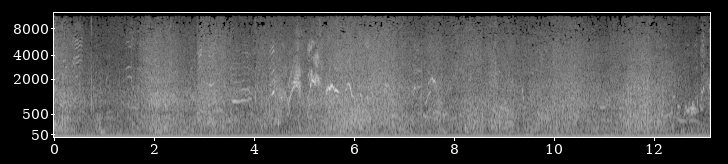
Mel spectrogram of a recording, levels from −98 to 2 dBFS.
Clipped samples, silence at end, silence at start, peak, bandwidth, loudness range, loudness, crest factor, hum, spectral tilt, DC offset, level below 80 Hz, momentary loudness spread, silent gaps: under 0.1%; 0 s; 0 s; -8 dBFS; 11.5 kHz; 8 LU; -28 LUFS; 22 dB; none; -2 dB/octave; 0.7%; -54 dBFS; 13 LU; none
